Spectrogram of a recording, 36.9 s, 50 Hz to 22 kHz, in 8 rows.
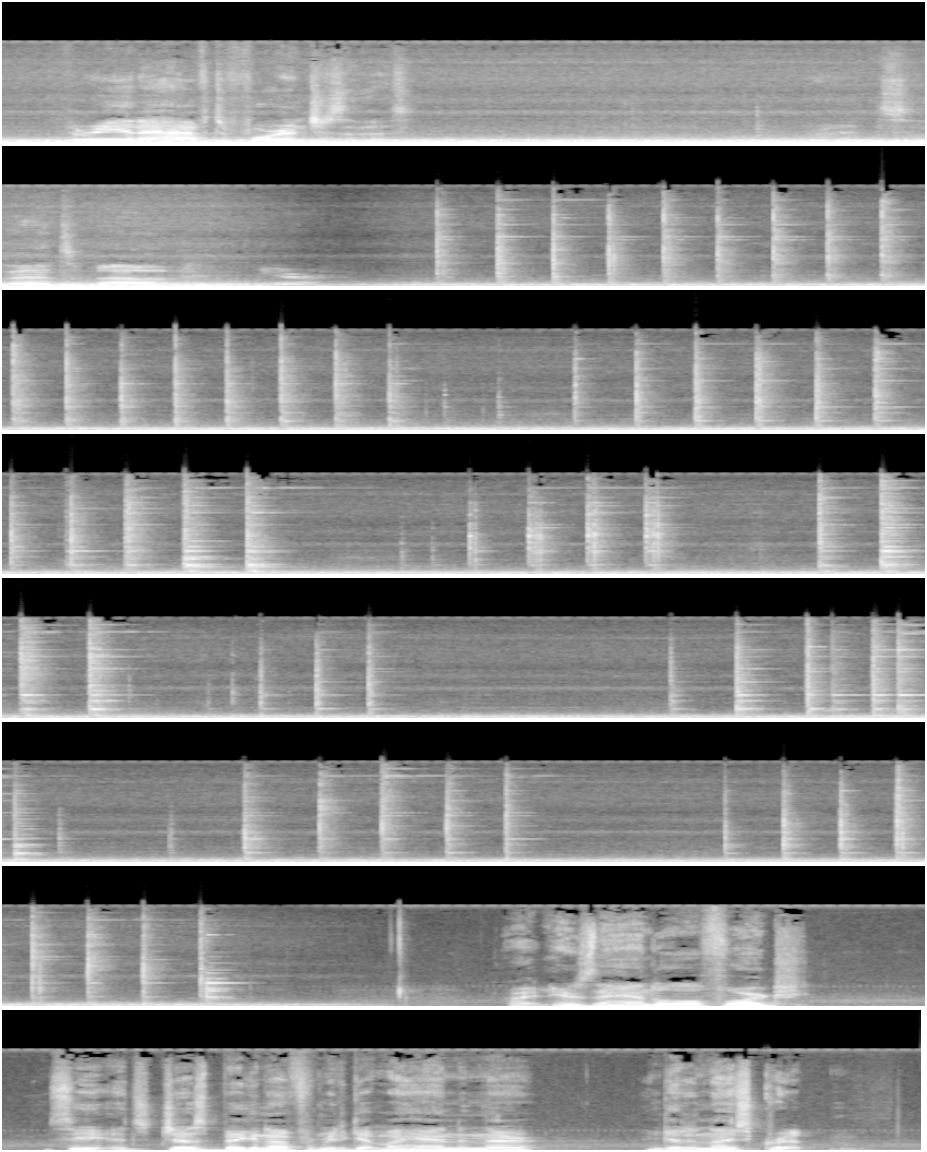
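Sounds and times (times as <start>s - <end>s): hammer striking metal on anvil: 6.8s - 17.3s, 17.9s - 20.6s, 21.7s - 25.9s, 26.6s - 29.0s.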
